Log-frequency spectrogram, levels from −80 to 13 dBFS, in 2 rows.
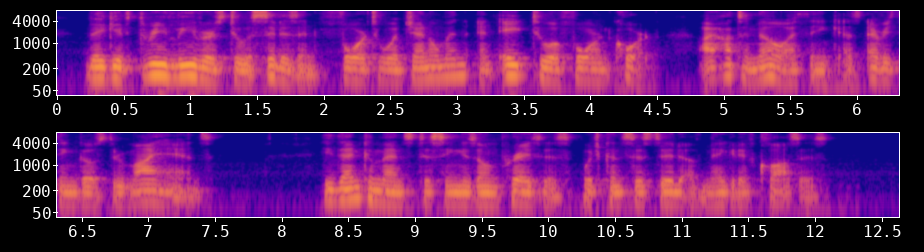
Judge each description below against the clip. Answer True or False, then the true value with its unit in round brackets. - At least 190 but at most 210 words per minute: True (200 wpm)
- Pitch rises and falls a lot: False (3.6 semitones)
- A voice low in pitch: True (100 Hz)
